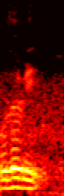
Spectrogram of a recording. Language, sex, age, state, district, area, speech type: Tamil, male, 45-60, Tamil Nadu, Thanjavur, rural, read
